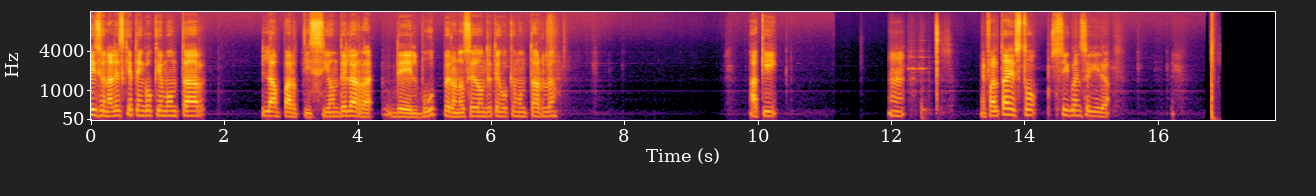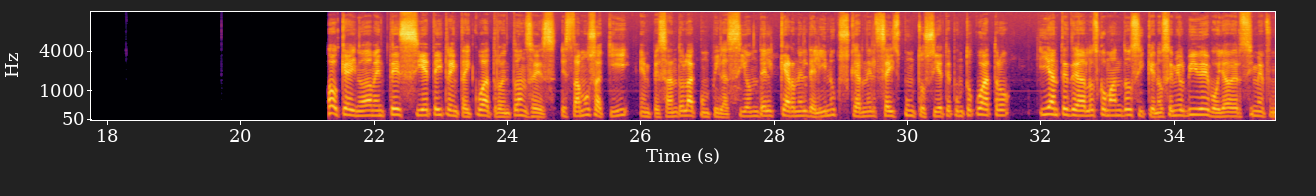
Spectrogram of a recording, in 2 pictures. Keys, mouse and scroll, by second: 1.8-2.4 scroll down 3, 3.2-3.7 scroll down 2, 5.2-6.3 scroll down 3, 6.3-7.4 scroll down 1, 7.6-11.1 scroll down 1, 11.1-16.1 scroll down 1, 16.1-16.7 scroll down 1.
